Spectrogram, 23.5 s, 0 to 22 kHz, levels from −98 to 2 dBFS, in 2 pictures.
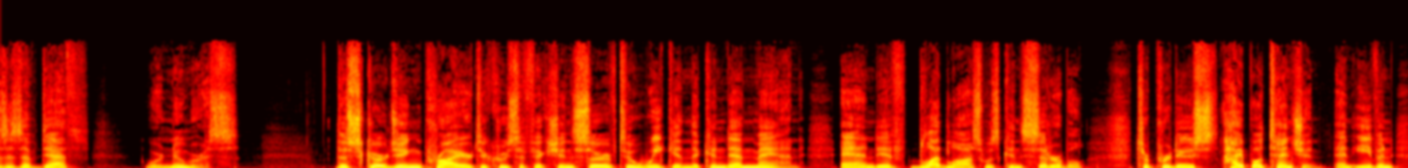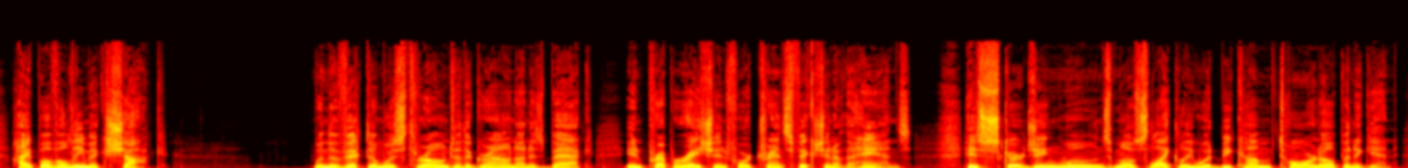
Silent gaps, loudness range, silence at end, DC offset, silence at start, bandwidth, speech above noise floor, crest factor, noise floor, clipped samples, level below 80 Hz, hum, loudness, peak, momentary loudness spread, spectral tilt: none; 3 LU; 0.15 s; under 0.1%; 0 s; 17 kHz; 54 dB; 16 dB; -78 dBFS; under 0.1%; -52 dBFS; none; -24 LUFS; -8 dBFS; 9 LU; -5 dB/octave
